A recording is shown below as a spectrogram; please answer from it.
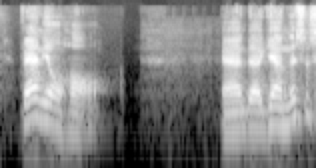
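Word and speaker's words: Faneuil: A lot of people pronounce it fine. That would be quite understandable. But the actual pronunciation is Faniel. Faniel Hall and again this is in Boston uh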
